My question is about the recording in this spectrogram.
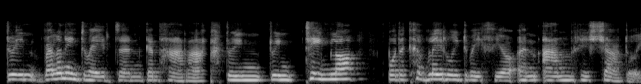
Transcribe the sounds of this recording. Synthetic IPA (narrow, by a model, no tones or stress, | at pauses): d̥winvɛlˠɔnindweɨdənɡənhaɾaχd̥wind̥wintʰejmlˠɔ | b̥oːdəkʰəvlerʊjdwejθjɔʔənamr̥ɪʃadʊ̰ɨ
